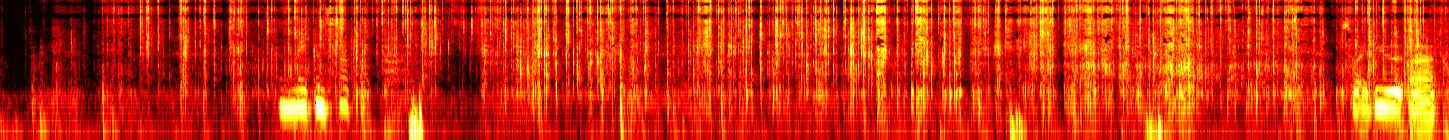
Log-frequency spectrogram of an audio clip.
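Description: A foil wrapper crinkles and tears as it is ripped open.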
